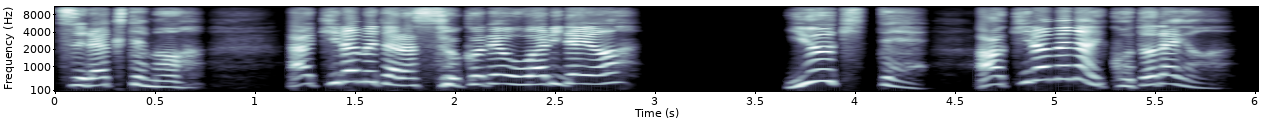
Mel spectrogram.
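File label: vox dialogue, voices, Japanese; kingsraid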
